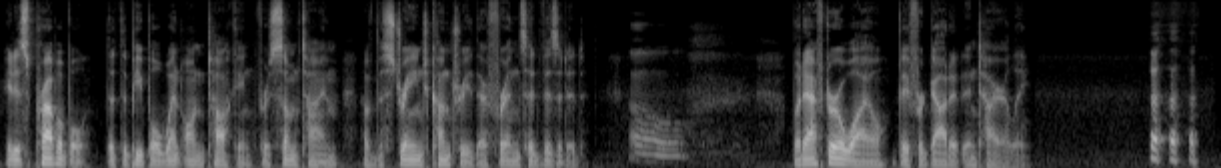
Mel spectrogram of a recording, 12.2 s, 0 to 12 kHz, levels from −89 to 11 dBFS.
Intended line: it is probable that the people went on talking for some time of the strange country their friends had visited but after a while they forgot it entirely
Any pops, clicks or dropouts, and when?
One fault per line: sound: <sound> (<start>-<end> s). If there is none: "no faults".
sound: sigh (6.3-7.5 s)
sound: laugh (11.5-12.0 s)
